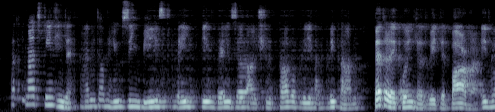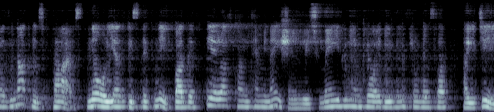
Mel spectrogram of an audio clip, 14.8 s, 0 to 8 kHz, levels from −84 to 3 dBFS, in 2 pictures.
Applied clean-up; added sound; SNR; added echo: neural mask model DeepFilterNet 3.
